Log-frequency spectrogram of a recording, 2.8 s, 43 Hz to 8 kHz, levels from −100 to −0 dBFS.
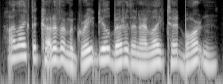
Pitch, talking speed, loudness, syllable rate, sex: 165 Hz, 320 wpm, -16 LUFS, 7.0 syllables/s, male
